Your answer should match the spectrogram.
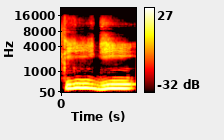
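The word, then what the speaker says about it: تيجي: Nah, di Mesir, ini apa khususnya di Kairo, kata huruf jim ini diubah menjadi huruf G dalam bahasa Indonesia ya, huruf G. Dan cara pengucapannya kalau di Kairo ini biasa diucapkan dengan kata tigi imta. Jadi bukan lagi menggunakan kata huruf jim ya, menggunakan huruf G. Jimnya diganti G. Jadi tigi imta.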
